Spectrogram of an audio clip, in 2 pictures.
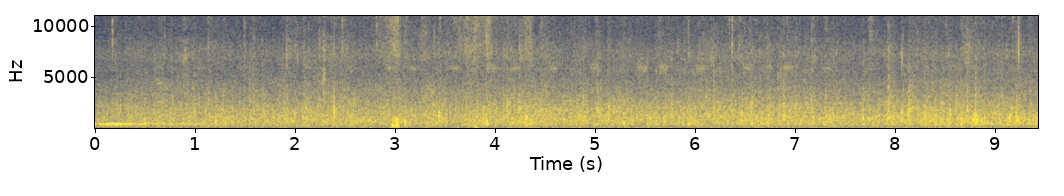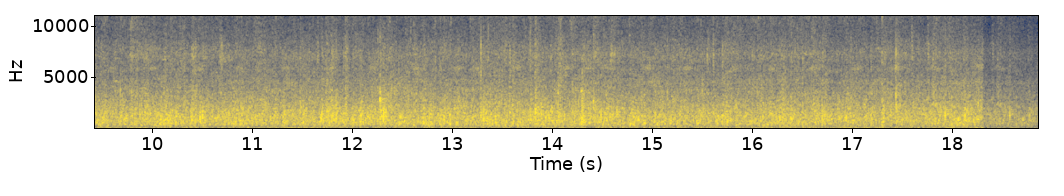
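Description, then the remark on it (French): Greenhouse irrigation sprays water in a steady, rain-like hiss with a dense patter of droplets, constant for the whole stretch, with no voices. “En fait, dans ta serre, tu recrées les conditions de la pluie, quoi.”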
